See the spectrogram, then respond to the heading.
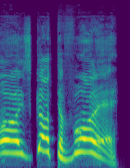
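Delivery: very high, badly put-on British accent. Imitating a game's soccer announcer calling a play: bad british accent.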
